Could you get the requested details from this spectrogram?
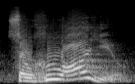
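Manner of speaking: high, slow, drawn-out disbelief; incredulous challenge. Acted. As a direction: demand an answer in disbelief. Pharisees challenging Jesus.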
